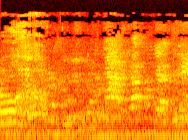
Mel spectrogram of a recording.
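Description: Background voices, with children's chatter, briefly at the start and again faintly near the end, over a low steady rumble.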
